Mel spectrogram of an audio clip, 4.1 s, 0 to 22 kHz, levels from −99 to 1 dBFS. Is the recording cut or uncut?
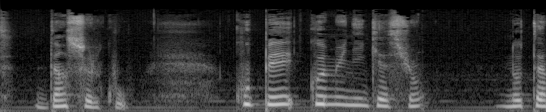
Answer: cut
